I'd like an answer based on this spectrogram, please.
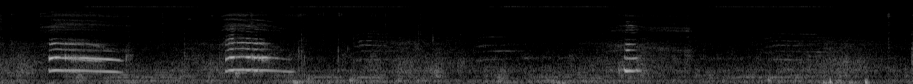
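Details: Very friendly unneutered red tabby tomcat, heard during a trapping for neutering. He gives two clear, drawn-out meows about two seconds apart, each falling in pitch, then a brief faint third meow later, over low background rumble.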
